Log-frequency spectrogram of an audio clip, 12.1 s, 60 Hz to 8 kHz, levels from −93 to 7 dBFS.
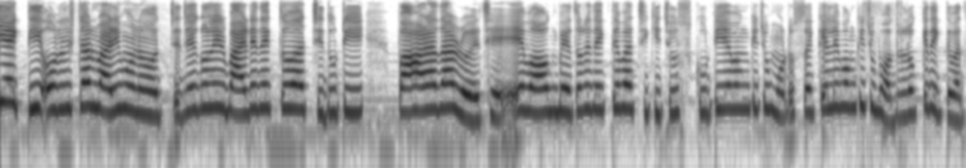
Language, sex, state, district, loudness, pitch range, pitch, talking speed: Bengali, female, West Bengal, Malda, -16 LUFS, 295-345 Hz, 320 Hz, 140 wpm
